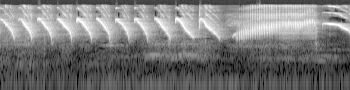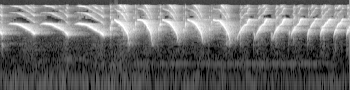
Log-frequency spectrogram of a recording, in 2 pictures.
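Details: Yellow canary singing, described as in the wild: a brisk run of downward-sweeping whistled notes, a harsh rising rasp, then more sweeping notes and a fast trill.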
